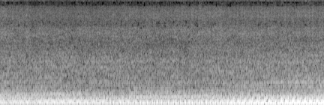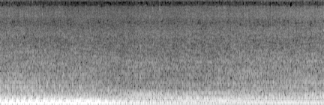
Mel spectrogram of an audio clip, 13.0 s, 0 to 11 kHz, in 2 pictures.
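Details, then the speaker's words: 1962 MG Midget MK1 that sat for who knows how long, previous owner had it since about 2006, running after the throttle linkage was freed: an even, steady idle that climbs smoothly to a brief higher-speed run and settles back. Firing stays regular, so the engine is healthy. "The engine does run amazing, actually. It's been sitting for who knows how long."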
